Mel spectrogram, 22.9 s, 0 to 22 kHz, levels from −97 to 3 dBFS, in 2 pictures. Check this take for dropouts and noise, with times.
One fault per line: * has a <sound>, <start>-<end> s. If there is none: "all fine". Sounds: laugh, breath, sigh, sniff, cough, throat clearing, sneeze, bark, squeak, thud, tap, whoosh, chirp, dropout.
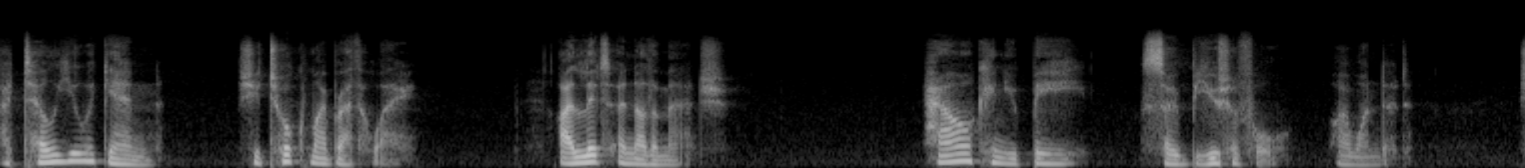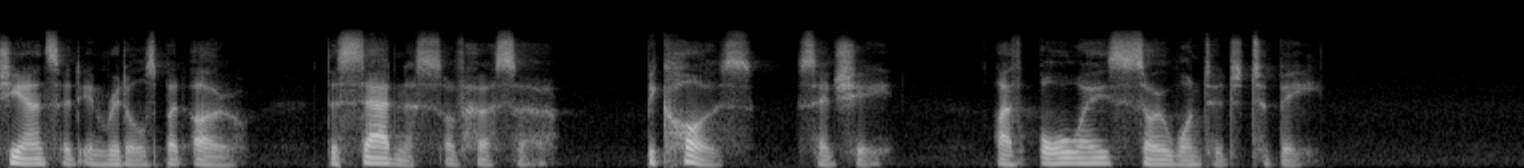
all fine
